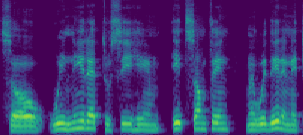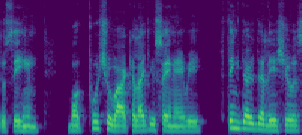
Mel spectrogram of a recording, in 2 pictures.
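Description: On a very clean recording with a silent background, a man speaks in an unremarkable speaking voice, medium in pitch with fairly even intonation. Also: moderate pace. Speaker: podcast host. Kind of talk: casual podcast chat. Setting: home recording, Florida. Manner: relaxed, conversational.

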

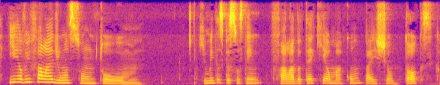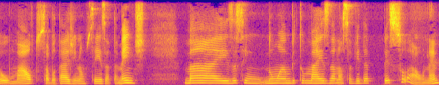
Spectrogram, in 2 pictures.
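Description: With a Brazilian accent, a woman of medium pitch speaks in a dark, mellow tone at a fairly slow pace with lively intonation against a quiet background. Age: 20s. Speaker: podcast host. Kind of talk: casual solo monologue.

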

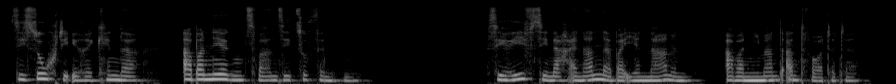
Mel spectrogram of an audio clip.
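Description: At a moderate pace broken by long, frequent pauses, a woman speaks in a medium pitch that is somewhat breathy and has a dark, mellow tone, with fairly even intonation. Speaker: storyteller reading fairy tales aloud. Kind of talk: dramatic fairy-tale narration, suspenseful storytelling with a tale-spinning tone. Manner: gentle, warm, child-directed.

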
